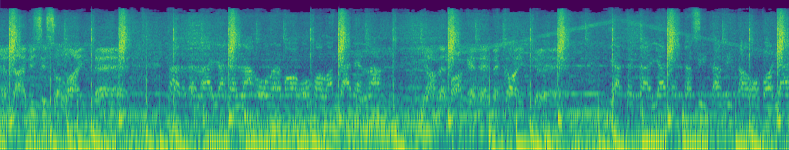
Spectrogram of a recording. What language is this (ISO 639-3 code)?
fin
